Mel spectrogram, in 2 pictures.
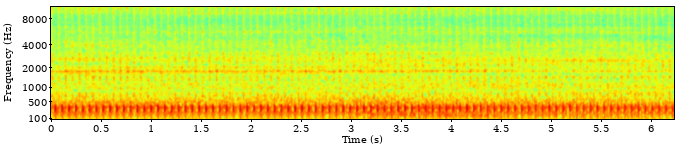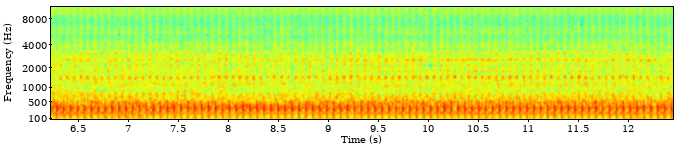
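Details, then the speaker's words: Kubota RD65DIS single-cylinder diesel under load on a soil grinder after cylinder head reinstall with timing checked: combustion good, even thumping beat with a slight gravelly roughness from worn engine gears. "Namun, masih terdengar sedikit suara kasar. Hal itu memang disebabkan oleh roda gigi mesin diesel yang aus atau sudah tajam."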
